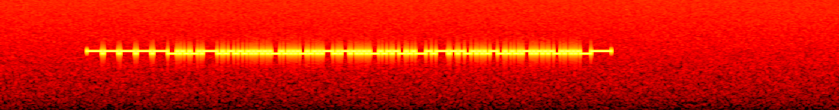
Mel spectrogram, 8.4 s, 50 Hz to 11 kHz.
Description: RTTY (45.45 baud, 170 Hz shift), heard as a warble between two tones, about 2200 Hz centre. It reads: LIFER XGJEP TVQNB GFAJT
